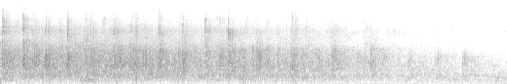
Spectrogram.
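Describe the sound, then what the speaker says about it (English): Applause from an audience at a chemicals and petrochemicals summit: sustained clapping from a crowd in a hall, steady at first and slowly tapering off toward the end. "Can we have a please huge round of applause for ma'am?"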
